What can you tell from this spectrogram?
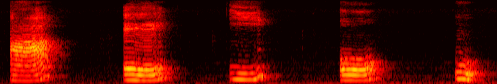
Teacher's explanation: Vowels in Spanish are different than vowels in English because they're short. They are all short. In English, you have a difference between long and short vowels. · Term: vowel sounds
